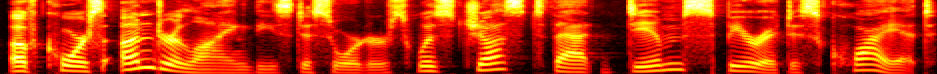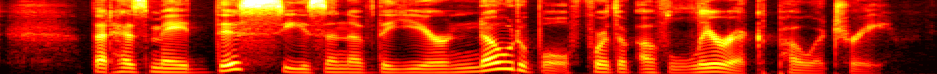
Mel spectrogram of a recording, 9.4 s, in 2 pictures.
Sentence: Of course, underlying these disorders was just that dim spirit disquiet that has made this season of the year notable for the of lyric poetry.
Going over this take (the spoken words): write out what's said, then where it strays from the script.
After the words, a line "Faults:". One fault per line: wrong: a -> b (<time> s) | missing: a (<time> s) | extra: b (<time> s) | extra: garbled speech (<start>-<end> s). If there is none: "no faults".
Of course, underlying these disorders was just that dim spirit disquiet that has made this season of the year notable for the of lyric poetry.
Faults:
no faults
